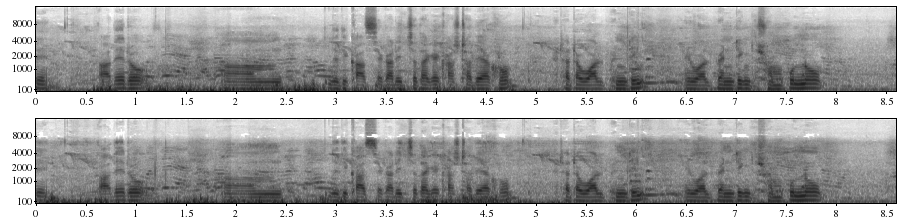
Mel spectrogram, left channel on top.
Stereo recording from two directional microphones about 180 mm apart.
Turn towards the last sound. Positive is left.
turn(degrees=5)  # may be behind; listen again after turning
